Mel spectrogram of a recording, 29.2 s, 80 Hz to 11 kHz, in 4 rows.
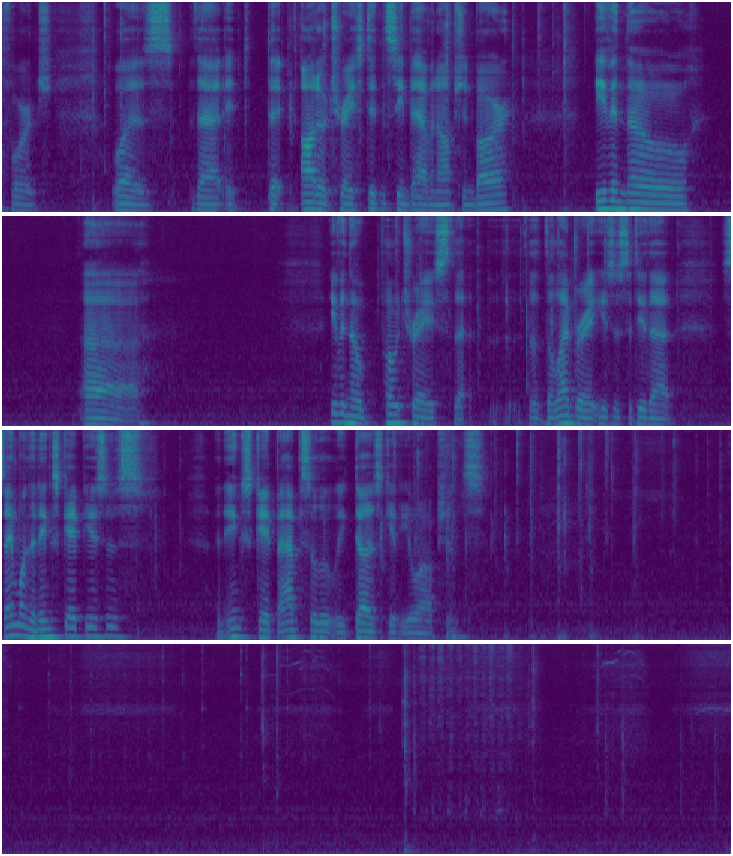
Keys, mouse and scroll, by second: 0.2-3.0 drag, 3.0-8.5 ctrl+shift+middle drag, 11.3 shift+middle click, 12.3 f, 12.9 ctrl+shift+middle click, 14.0 click, 15.1 click, 16.3-17.3 drag, 17.8 click, 18.6-20.1 ctrl+middle drag, 20.6 shift+middle click, 21.7-24.4 drag, 24.9-27.6 drag, 28.0-29.1 drag.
